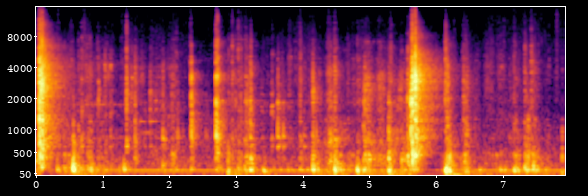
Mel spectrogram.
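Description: Focal 300-series in-wall speaker being pushed into a drywall cutout: scattered clicks and knocks of its frame and spring-loaded dog-leg clamps against the wall. There is a louder snap at the start and another about two-thirds through as the clamps catch.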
